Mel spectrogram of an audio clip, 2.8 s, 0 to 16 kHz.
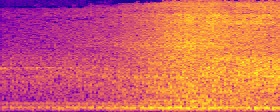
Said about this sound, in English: Los Angeles, 1989. Cars and pedestrians traverse an intersection.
